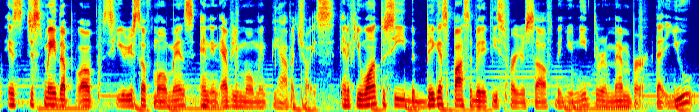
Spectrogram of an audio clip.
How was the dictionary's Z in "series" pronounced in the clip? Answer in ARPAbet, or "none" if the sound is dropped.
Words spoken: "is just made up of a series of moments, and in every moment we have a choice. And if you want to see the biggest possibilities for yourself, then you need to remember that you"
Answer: S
